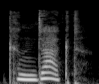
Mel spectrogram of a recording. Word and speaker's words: conduct: 下个词 conduct，它做动词表示进行、组织、实施。但是它做名词的时候读音就不一样了，重音就在首字母前面，读作 conduct。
